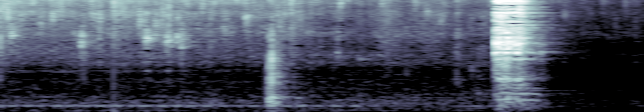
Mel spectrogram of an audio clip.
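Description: Cumin seeds sizzling in hot oil in a steel pan, a steady crackling hiss with a single click about halfway through. Just after three seconds a short loud rustle breaks in, and then the sizzle falls away to quiet.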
